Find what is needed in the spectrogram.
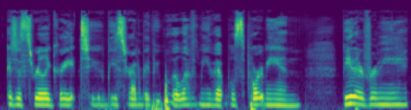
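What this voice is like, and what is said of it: Hoarse, fading voice. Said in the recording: “losing my voice completely”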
